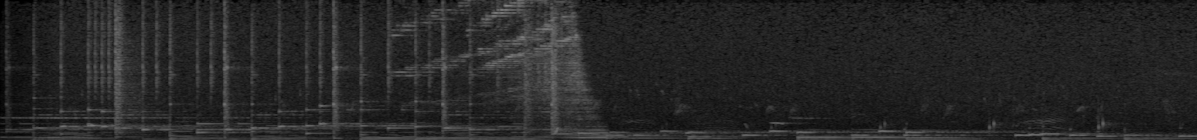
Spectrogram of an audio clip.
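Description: Gentle melodic instrumental music with plucked and sustained tones, no animal voices.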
